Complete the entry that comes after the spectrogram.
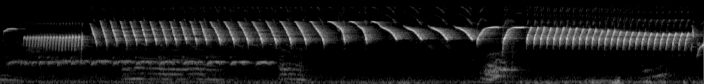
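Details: Canary (kenari) master song for training other canaries to sing: a buzzy tone, then a long rolling trill of rapid sweeping notes, ending in a dense, fast buzzing trill; a faint lower whistle runs beneath early on.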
